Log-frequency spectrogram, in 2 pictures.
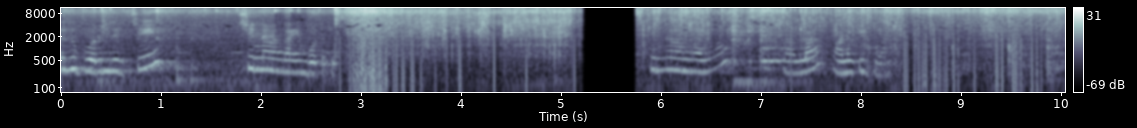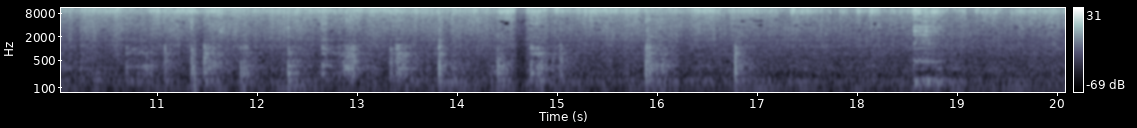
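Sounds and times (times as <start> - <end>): shallots sizzling in hot oil: 0.0 - 1.9, 2.7 - 5.2, 5.8 - 20.0
metal spatula scraping a pan: 6.6 - 17.1, 18.6 - 19.0.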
